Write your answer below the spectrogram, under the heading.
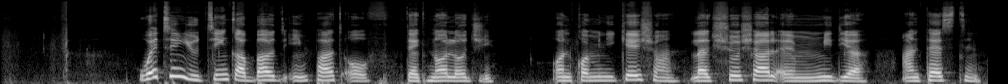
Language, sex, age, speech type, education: Nigerian Pidgin, female, 30-45, spontaneous, tertiary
